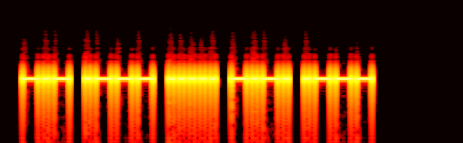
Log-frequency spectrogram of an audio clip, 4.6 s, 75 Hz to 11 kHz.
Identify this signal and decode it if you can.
Morse code, heard as a keyed tone, about 22 wpm, 700 Hz. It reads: KJ5CJ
